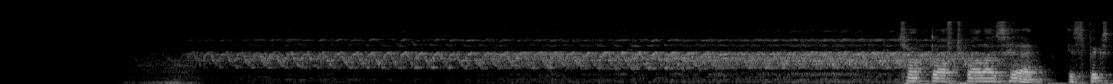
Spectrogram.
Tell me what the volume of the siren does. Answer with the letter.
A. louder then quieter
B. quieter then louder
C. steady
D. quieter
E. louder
E.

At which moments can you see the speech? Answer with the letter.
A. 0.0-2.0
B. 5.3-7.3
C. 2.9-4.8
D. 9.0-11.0
D.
